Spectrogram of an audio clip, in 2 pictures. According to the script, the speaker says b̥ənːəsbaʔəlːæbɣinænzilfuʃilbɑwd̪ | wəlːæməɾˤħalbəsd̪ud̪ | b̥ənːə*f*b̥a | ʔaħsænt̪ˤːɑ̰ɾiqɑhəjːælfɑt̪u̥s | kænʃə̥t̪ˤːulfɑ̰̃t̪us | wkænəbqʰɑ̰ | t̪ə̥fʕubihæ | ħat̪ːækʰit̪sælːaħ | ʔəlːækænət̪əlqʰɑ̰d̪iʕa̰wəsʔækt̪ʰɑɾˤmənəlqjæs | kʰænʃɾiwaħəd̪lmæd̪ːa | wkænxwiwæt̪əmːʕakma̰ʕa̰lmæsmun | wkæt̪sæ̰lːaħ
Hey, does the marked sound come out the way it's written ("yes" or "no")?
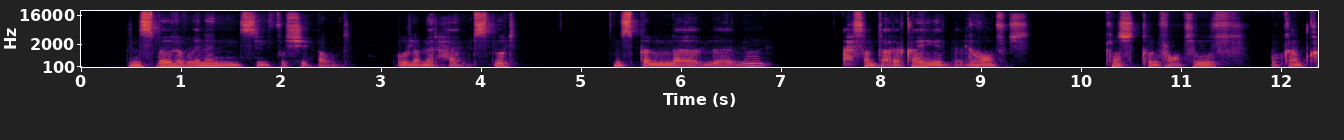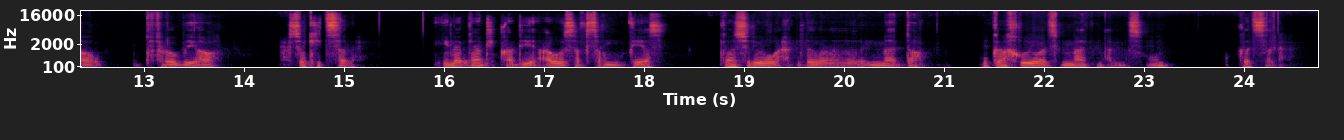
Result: no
